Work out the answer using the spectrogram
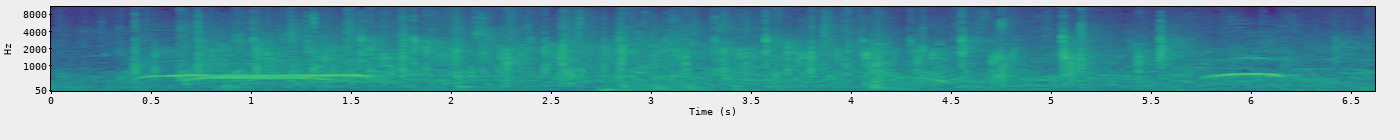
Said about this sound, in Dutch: Dus ik wil u vragen om een daverend applaus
